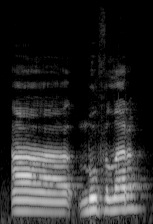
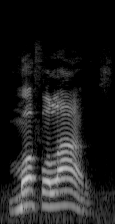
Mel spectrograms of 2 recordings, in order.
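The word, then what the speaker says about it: muffuletta: Funny story about that word is you pronounced it correctly, right? Yep. And if you come down here and you say it like that, people gonna know what you're talking about. But we call them muffaladas or the old people be like muffaladas, or like the young niggas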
